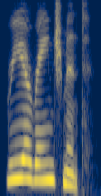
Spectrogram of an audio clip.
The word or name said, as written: rearrangement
